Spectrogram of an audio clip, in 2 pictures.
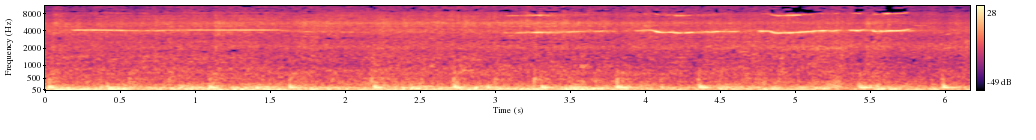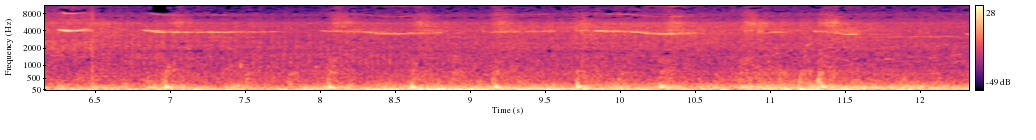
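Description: Wind rumbling on the microphone, with a thin, high wavering tone over it: held briefly at the start, then wavering up and down from about three seconds in.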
